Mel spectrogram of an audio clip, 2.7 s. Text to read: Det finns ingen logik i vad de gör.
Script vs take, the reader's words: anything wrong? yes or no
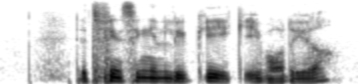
no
